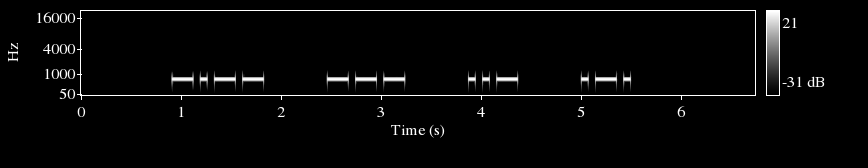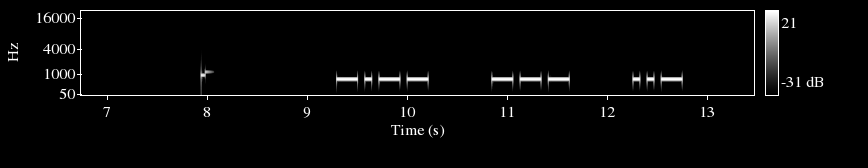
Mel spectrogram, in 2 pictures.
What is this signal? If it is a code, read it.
Morse code, heard as a keyed tone, about 17 wpm, spaced as for 10 wpm, 690 Hz. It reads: YOUR YOU
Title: 3x Character Spacing - Top 100 Words - 17wpm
